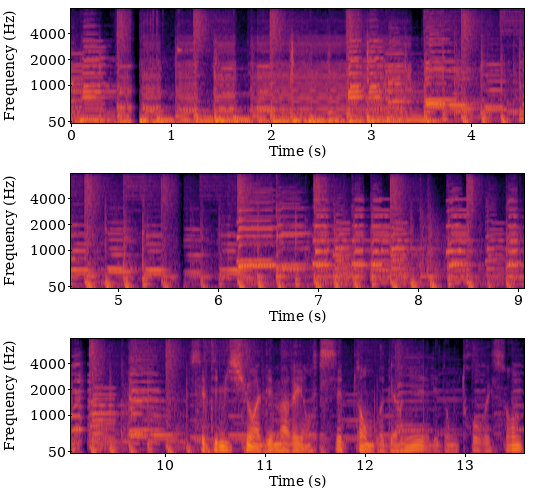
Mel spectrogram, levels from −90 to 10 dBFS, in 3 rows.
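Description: At 0.60 to 0.72 s a burst of packet loss leaves about 80 ms missing. The receiver stretches the last sound into a fading hold, so the spectrogram shows smeared, frozen harmonics or noise before the audio resumes further on.

From 1.82 to 1.87 s the level drops abruptly by about 6 dB, most likely because one channel drops out. The waveform envelope steps down and then back up.

At 4.64 to 4.68 s a short concealed packet loss fills about 20 ms with continued sound. It is heard as a brief smear or wobble, and the spectrogram shows a blurred sliver.

From 5.44 to 6.10 s the level falls again by about 6 dB, likely one channel dropping out. A burst of packet loss sits inside it at 5.60 to 5.68 s, where about 60 ms is missing and the concealed tail fades.

From 8.56 to 8.88 s there is another 6 dB step down, likely one channel dropping out.

At 9.16 to 9.25 s a burst of packet loss leaves about 80 ms missing, covered by a decaying held buzz or hiss.

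At 11.51 to 11.57 s a short concealed packet loss patches about 40 ms, which is heard as a wobble.

From 12.59 to 13.48 s the level steps down about 6 dB, again likely one channel dropping out.

Throughout, the spectrogram is empty above 8 kHz, which fits a G.722 call path.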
